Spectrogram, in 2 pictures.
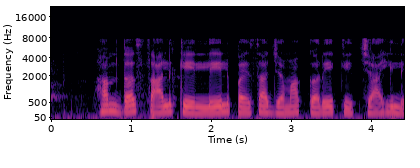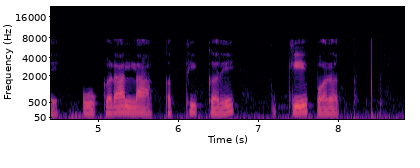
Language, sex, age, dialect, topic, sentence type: Magahi, female, 25-30, Western, banking, question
